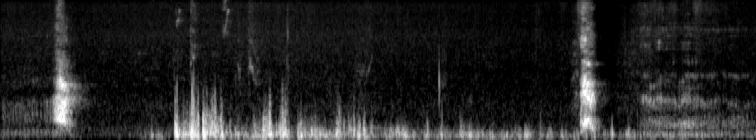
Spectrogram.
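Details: Dog barking at a water jug: two single sharp barks about five seconds apart, with scuffling and rustling between them.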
